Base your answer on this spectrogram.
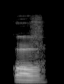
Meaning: genitive of ко́вы (kóvy)
- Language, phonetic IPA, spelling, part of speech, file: Russian, [kof], ков, noun, Ru-ков.ogg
